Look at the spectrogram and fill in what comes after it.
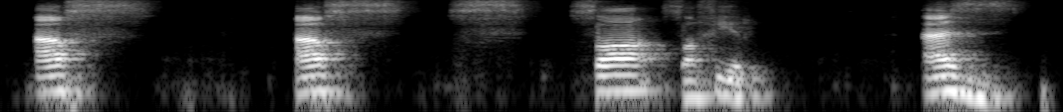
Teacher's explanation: bagi suara yang keluar ketika menyebut biha dengannya, yashbihu safirut ta'ir, yang menyerupai bunyi siulan burung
